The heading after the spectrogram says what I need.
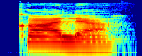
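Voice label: "каля", Komi, female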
